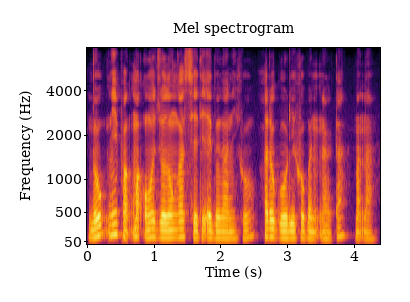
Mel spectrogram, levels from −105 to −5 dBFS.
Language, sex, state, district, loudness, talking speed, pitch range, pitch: Garo, male, Meghalaya, South Garo Hills, -18 LUFS, 135 wpm, 105-125 Hz, 115 Hz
